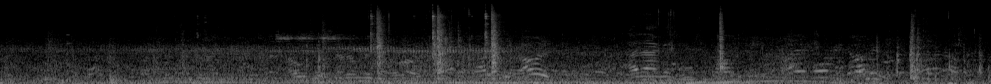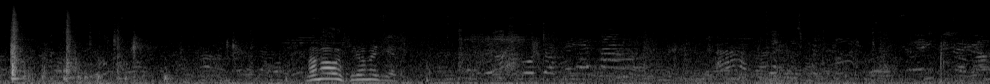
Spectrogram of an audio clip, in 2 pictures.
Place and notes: Abastumani St, Tbilisi, Georgia - Tbilisi Desertir Market
Walking through the Tbilisi Desertir open market in the morning with a Zoom H4N Pro, holding it horizontally pointing in front of me
Georgia / საქართველო, December 2019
